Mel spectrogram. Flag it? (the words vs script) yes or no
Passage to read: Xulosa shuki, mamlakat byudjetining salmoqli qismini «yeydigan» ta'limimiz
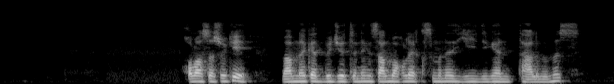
no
